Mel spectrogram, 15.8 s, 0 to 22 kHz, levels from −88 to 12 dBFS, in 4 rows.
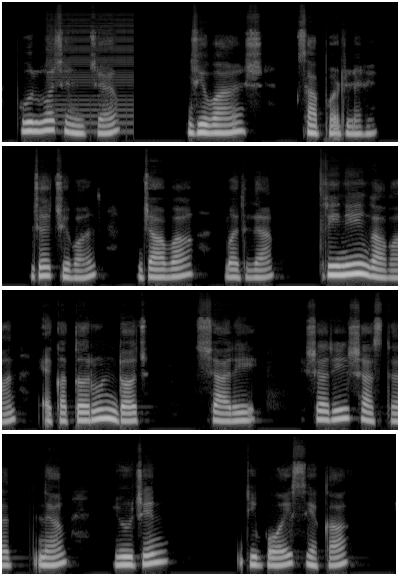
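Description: From 0.45 to 1.33 s a GSM phone buzz sits under the speech, a hard, raspy tone at about 217 Hz with a dense stack of harmonics, roughly 24 dB below the speech. The source is a nearby 2G handset whose transmitter pulses 217 times a second; the audio circuitry rectifies those radio bursts into the signal path. The buzz holds steady for its whole duration, consistent with a phone in an active call rather than a data transfer.

At 11.71 s there is a gap between stream segments: a hard-edged dropout of 4.4 ms where the player has filled a timing hole with silence. The time stamps of two consecutive segments fail to line up, leaving a small span with no assigned audio, and the position fits a boundary between 6-second segments. Nothing is lost from the stream; the break comes from the added silence.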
